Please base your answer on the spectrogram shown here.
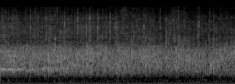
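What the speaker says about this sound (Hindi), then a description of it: "तालियां आपकी पीछे तक की उठनी चाहिए।" An audience applauds at a Hindi comic poetry gathering (kavi sammelan), a steady, even wash of clapping that sounds somewhat distant and fairly soft throughout.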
